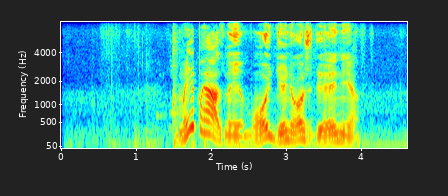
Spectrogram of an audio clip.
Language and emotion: Russian, positive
